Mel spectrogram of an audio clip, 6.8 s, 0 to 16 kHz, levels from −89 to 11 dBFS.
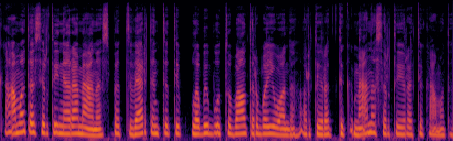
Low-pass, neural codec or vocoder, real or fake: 14.4 kHz; vocoder, 44.1 kHz, 128 mel bands every 256 samples, BigVGAN v2; fake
